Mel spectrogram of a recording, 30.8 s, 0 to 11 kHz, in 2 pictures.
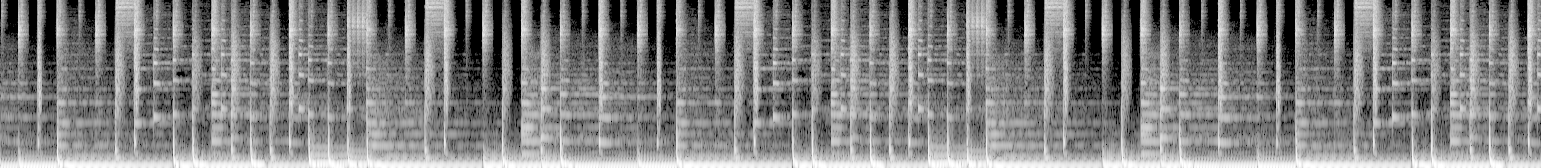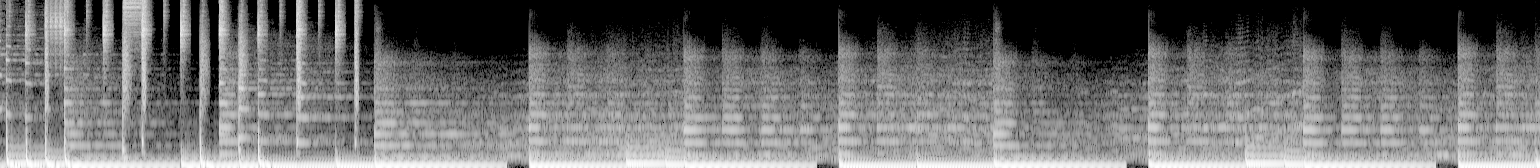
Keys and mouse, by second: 0.6 click, 6.8 click, 9.4 click, 11.6 click, 15.6 click, 18.6 click, 21.8 click, 28.8 click, 30.7 typing.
